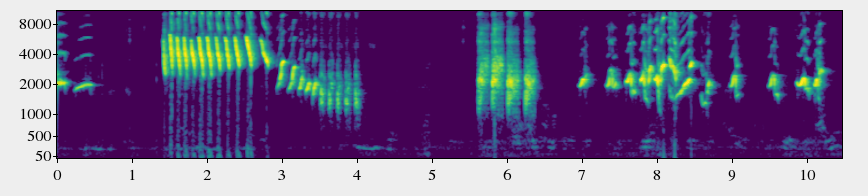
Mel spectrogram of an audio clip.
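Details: White-rumped shama showing off a varied repertoire: a long rapid series of high repeated notes descending in pitch, a pause, then short whistled phrases and chattering notes.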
